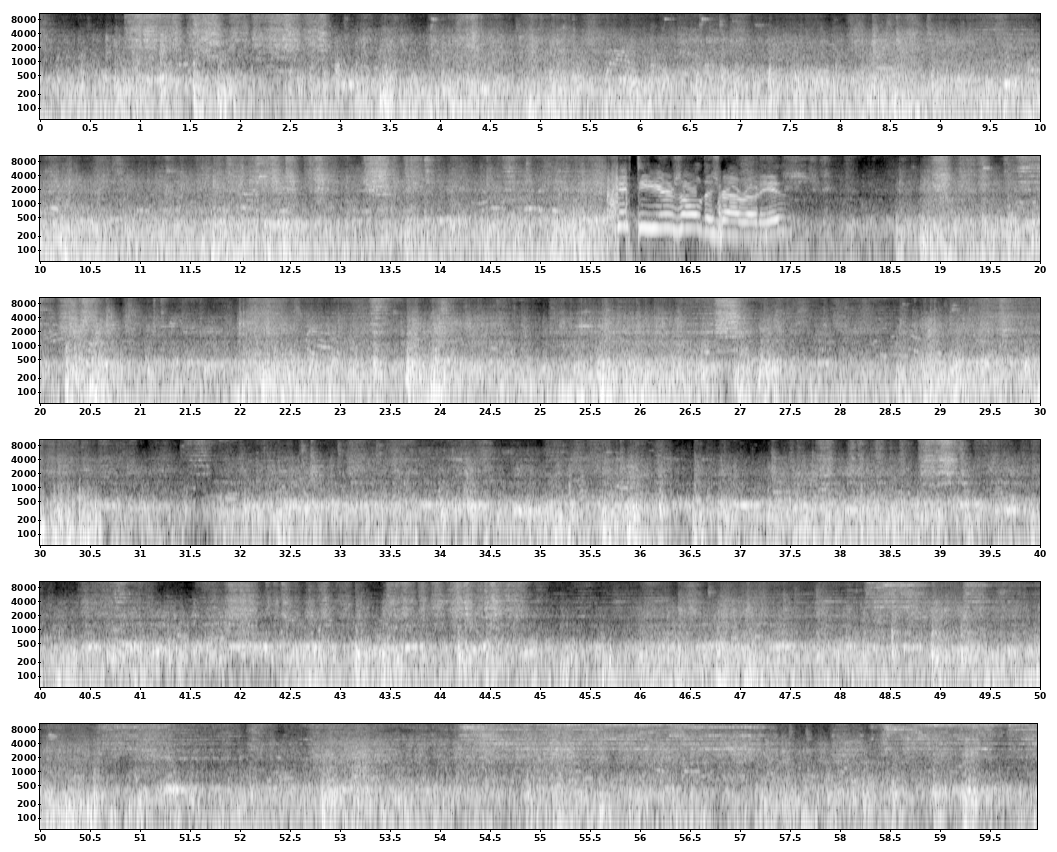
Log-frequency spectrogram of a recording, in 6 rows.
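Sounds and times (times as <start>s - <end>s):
train wheels on rails: 0.0s - 15.4s, 31.8s - 59.9s.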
